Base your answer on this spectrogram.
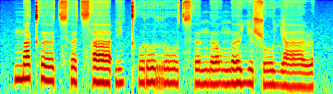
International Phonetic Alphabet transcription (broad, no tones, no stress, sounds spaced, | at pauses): m a kʰ œː t͡sʰ œ t͡sʰ aː ʔ i lʲ kʰ o ɾ o r oː t͡sʰ œ ŋ œː lˠ ŋ œ ʎ i ʂ o ʎ aː ɭ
